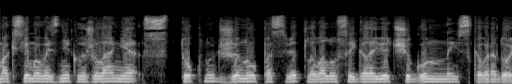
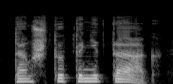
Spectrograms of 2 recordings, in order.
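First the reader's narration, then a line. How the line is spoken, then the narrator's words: Quiet but stubborn. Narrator (Russian): негромко, но упрямо повторила Даша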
